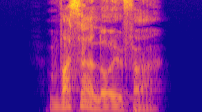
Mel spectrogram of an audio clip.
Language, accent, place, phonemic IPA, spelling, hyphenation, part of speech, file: German, Germany, Berlin, /ˈvasɐˌlɔɪ̯fɐ/, Wasserläufer, Was‧ser‧läu‧fer, noun, De-Wasserläufer.ogg
- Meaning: 1. sandpiper (any of various wading birds, especially in the genus Tringa) 2. water strider (any of various pleustonic predatory insects of the family Gerridae)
